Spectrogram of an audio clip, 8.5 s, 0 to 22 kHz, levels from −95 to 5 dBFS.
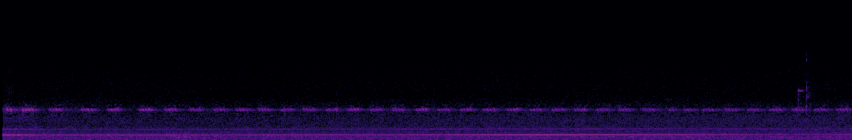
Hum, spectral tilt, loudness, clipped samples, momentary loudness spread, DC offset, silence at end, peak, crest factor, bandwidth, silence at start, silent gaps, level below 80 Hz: none; -3 dB/octave; -62 LUFS; under 0.1%; 3 LU; under 0.1%; 0 s; -46 dBFS; 16 dB; 13.5 kHz; 0 s; none; under -90 dBFS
